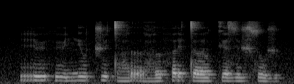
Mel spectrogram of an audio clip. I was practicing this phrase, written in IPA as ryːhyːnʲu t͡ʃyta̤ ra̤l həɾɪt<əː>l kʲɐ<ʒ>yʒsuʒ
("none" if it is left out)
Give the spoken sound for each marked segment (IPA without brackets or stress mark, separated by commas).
əː, z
